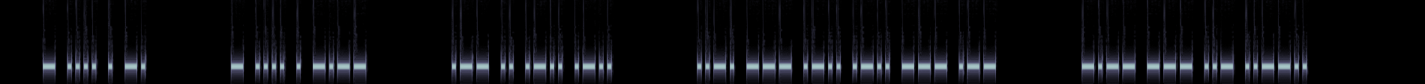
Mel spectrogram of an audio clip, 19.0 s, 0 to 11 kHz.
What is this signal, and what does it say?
Morse code, heard as a keyed tone, about 22 wpm, 700 Hz. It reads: THEN THEY WILL FOLLOW YOU?
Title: 3x Word-Spacing - Sentences from Top 200 Words - 22wpm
